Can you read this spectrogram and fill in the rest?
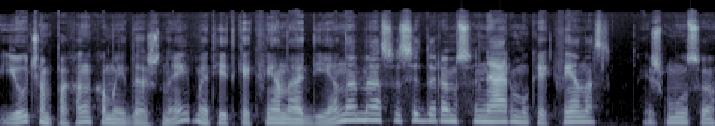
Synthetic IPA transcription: jɛʊt͡ʃʲɛmpɐkɐŋkɐmɐɪd̪ɐʒnɐɪmɐt̪ʲiːt̪kʲiɛkʋʲiɛnɐd̪ʲiɛnɐmʲɛssʊsʲɪd̪ɐɾʲɛmsʊnʲæɾʲɪmʊkʲiɛkʋʲiɛnɐs | ɪʃmuːsʊ

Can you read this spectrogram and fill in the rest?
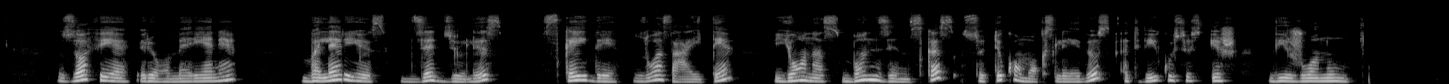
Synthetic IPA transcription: zɔfʲɪjɛɾʲoːmʲɛɾʲiɛnʲeː | ʋɐlʲɛɾʲɪjʊsd̪zʲɛd̪zʲʊlʲɪsː | kɐɪd̪ʲɾʲeːzuɔzɑˑɪt̪ʲeː | joːnɐsbɔnʲzʲɪnskɐsːʊt̪ʲɪkoːmoːksʲlʲeːʋʲʊsɐt̪ʲʋʲiːkʊsʲʊsɪʃ | ʋʲiːʒuɔnuː

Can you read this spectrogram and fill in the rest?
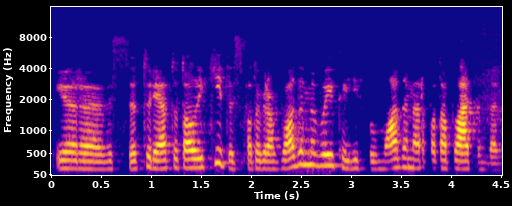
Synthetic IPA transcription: ɪɾʋʲɪsʲɪt̪ʊɾʲeːjt̪ut̪oːlˠɐɪkʲiːt̪ʲɪsfoːt̪oɡɾɐfuɔd̪ɐmʲɪʋɐɪkɐɪjiːfʲɪlˠmuɔd̪ɐmʲɪɐrpoːt̪oːplˠɑːt̪ʲɪnd̪ɐʋʲɪ

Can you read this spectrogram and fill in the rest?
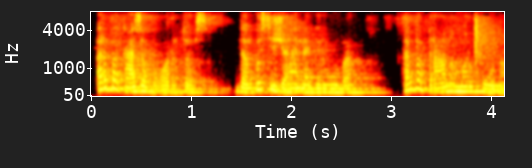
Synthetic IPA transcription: ɐɾbɐkɑːzʲoʋoːɾt̪osd̪ʲɛŋkʊsɪʒʲæːmʲɛɡɾʲuːʋɐɐɾbɐpʲɾʔɑːnomoɾkuːno

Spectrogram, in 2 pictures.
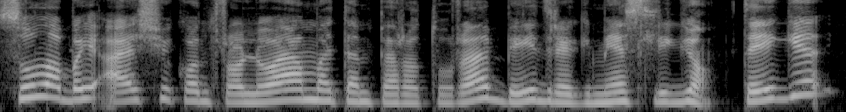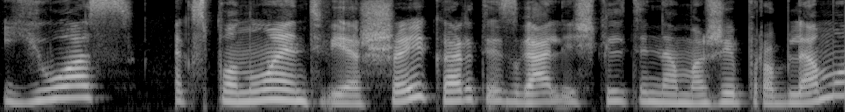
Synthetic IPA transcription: sʊlˠɐbɐɪʔɐɪʃʲt͡ʃʲɛɪkoːnt̪ɾolʲuɔjɛmɐt̪ʲɛmʲpʲɛɾɐt̪uːɾɐbʲɛɪd̪ʲɾʲɛɡʲmʲeːslʲiːɡʲʊt̪ɐɪɡʲɪjuɔs | ɛkspoːnuɔjɛnʲt̪ʋʲiɛʃɐɪkɐɾt̪ɐɪsɡɑːlʲɪɪʃʲkʲɪlʲt̪ʲɪnʲɛmɐʒɐɪpɾoːbʲlʲæːmu

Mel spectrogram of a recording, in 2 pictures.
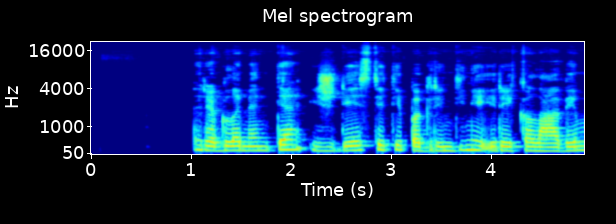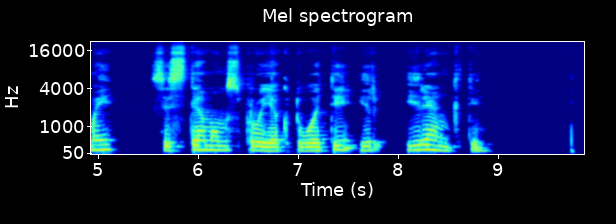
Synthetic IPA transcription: ɾʲɛɡlˠɐmʲɛnʲt̪ʲɛɪʒʲd̪ʲeːsʲt̪ʲɪt̪ʲɪpɐɡɾʲɪnʲd̪ʲɪnʲɛɪɾʲɛɪkɐlˠɑːʋʲɪmɐɪ | sʲɪsʲt̪ʲɛmoːmspɾoːjɛkt̪uɔt̪ʲɪɪɾ | iːɾʲɛŋʲkt̪ʲɪ

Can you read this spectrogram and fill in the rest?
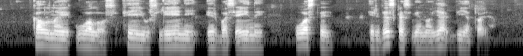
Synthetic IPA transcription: kɐlˠnɐɪuɔlˠoːsfʲeːjuːslʲeːnʲɛɪɪɾbɐsʲɛɪnɐɪ | uɔst̪ɐɪ | ɪɾʋʲɪskɐsʋʲiɛnoːjɛʋʲiɛt̪o̰ːjɛ

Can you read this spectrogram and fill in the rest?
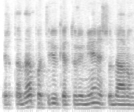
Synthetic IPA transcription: ɪɾt̪ɐd̪ɐpoːt̪ʲɾʲɪjuːkʲɛt̪ʊɾʲʊmʲeɛnʲɛsʲʊd̪ɑːɾoː

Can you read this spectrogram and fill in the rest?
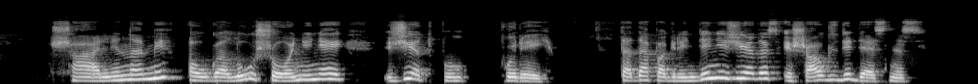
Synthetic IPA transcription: ʃɑːlʲɪnɐmʲɪɐʊɡɐlˠuːʃoːnʲɪnʲɛɪ | ʒʲiɛt̪p | pʰʊɾʲɛɪ | t̪ɐd̪ɐpɐɡɾʲɪnʲd̪ʲɪnʲɪsʒʲiɛd̪ɐsɪʃɐʊksd̪ʲɪd̪ʲæːsʲnʲɪs

